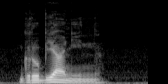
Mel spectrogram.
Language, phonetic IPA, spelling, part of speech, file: Polish, [ɡruˈbʲjä̃ɲĩn], grubianin, noun, Pl-grubianin.ogg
